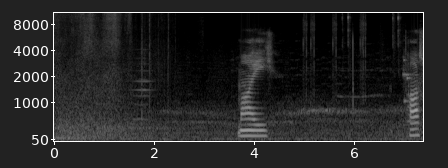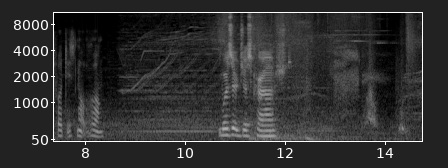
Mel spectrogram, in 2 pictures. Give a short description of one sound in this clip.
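Magical spell effects whoosh and crackle.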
